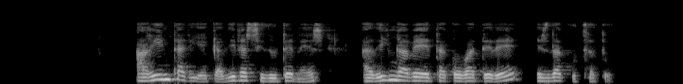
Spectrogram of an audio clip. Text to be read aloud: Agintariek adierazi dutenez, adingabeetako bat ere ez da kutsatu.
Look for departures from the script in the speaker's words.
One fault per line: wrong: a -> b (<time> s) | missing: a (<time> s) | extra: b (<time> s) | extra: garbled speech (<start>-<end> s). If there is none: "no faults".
no faults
